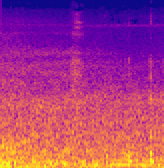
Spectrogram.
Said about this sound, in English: I'm going to make sure that I'm going to wait for this truck to go by.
